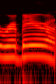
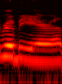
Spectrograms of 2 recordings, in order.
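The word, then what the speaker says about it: Rivera: Riviera. Or is it Ribera? It's Riviera, but yeah.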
